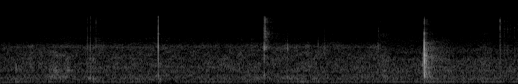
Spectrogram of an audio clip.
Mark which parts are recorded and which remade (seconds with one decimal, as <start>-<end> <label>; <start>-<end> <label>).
0.0-3.8 remade; 3.8-5.2 recorded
